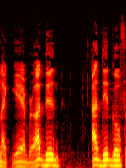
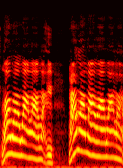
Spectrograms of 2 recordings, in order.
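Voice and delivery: high, nasal-free mock wah wah babble in a much higher voice. Mocking the other driver's talk as meaningless wah wah. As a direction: make his words into empty high wah wah noise. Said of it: "That's what it sounded like to me".

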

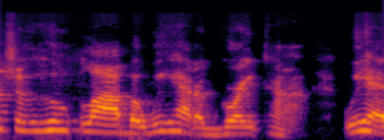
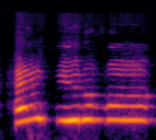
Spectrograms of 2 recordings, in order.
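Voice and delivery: much higher and louder squeal of hello; light up and greet her loudly; excited greeting; 7 dB louder than usual. Real, not acted. Greeting a viewer in the chat, high and excited.

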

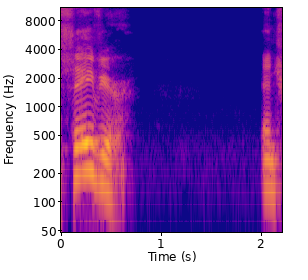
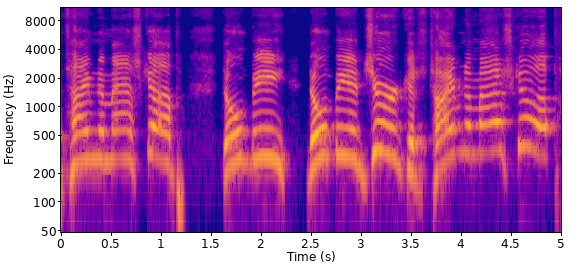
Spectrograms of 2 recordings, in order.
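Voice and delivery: mocking scold; 8 semitones higher than usual. Mocking mask mandate scolds.

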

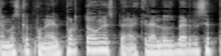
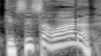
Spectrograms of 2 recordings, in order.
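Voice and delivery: startled; 8 semitones higher than usual. Retold or imitated. Retelling his startled question.

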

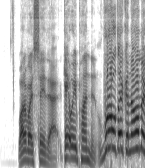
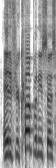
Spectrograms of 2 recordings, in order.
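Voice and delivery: ordinary talk

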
